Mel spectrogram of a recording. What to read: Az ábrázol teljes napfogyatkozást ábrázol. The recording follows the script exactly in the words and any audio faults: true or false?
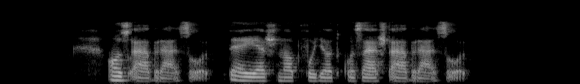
true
